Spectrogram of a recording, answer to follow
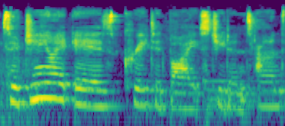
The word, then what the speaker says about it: Genei: quick note by the way i call it genie eye for the whole of this video um because that's how it's felt but it's actually pronounced genie so genie is created by students and the main aim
